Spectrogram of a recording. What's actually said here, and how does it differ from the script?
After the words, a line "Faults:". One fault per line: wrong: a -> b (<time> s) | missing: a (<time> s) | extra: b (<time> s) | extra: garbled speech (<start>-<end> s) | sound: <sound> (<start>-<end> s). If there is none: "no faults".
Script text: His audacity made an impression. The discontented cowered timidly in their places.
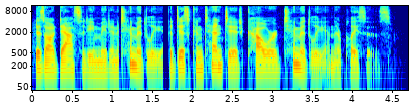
His audacity made an timidly. The discontented cowered timidly in their places.
Faults:
wrong: impression -> timidly (1.1 s)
